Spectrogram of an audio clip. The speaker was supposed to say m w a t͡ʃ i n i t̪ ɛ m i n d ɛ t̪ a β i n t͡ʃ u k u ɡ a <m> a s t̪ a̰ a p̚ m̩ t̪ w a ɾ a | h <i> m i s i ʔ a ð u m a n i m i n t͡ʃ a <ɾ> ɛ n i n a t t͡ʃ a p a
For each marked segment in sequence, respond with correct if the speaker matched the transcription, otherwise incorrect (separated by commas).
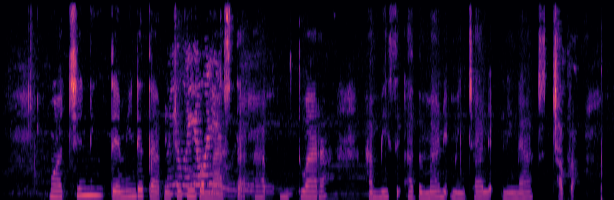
correct, incorrect, incorrect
